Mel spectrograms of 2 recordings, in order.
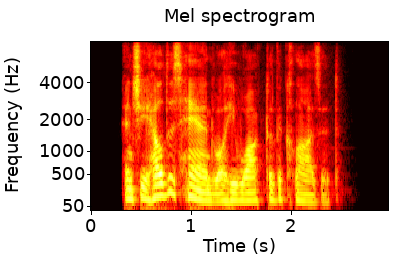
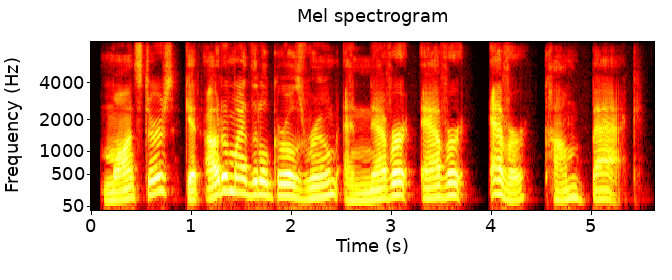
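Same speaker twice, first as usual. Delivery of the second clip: loud stern warning, slow at the end; a hint of a stern father; very serious; 6 semitones higher, 7 dB louder than usual. A narrator's reading. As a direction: command the monsters firmly. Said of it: "in a very, very serious voice".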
